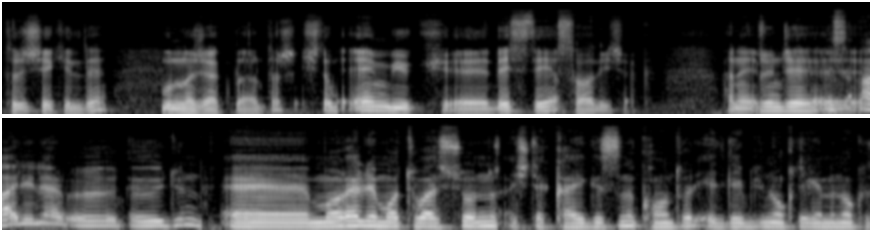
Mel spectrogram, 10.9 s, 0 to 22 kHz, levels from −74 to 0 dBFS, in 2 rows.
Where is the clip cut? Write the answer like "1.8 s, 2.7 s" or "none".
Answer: 1.0 s, 2.1 s, 3.5 s, 4.7 s, 5.1 s, 5.8 s, 6.2 s, 6.7 s, 8.5 s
